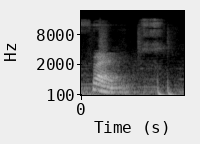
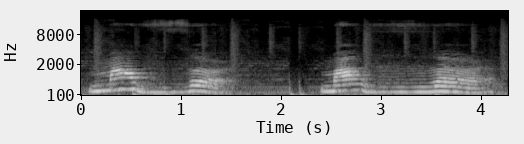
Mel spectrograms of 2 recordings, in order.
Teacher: o TH é voiced. Ele tem som. Eu vou usar as cordas vocais. Elas vão vibrar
